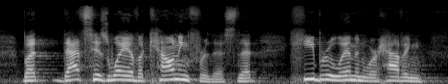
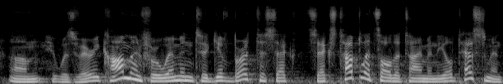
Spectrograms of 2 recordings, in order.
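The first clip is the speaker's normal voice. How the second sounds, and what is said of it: Put-on Hebrew-Jewish rabbi accent. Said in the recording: “That's my Hebrew-Jewish rabbi accent.”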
